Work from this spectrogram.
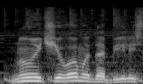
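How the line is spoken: Tired. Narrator (Russian): устало спросила Жен

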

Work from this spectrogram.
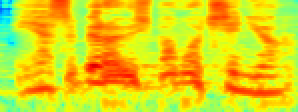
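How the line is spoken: Hoarse with emotion. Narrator (Russian): Ее голос стал хриплым от волнения

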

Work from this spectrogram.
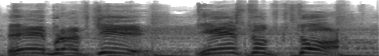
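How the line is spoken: Shout into darkness. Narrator (Russian): крикнул в темноту

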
